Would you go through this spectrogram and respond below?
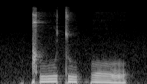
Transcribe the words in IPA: ǁ u t u ɠ o

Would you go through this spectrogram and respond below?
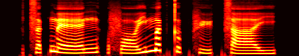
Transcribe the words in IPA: t͡s ɐ˨˥ k̚ m ɛː˨˧ ŋ | f ɔː˨˥ j m ɐ˥ k̚ t̪ ʊ˨˥ k̚ f yː˨˥ k̚ s aː˨ j

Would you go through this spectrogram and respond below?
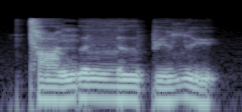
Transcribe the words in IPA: tʰ ɑ ŋ ɯ lː ɯ p y ʎ y

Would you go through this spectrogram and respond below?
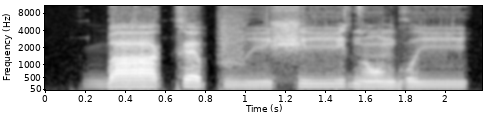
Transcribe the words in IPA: ɡ͡b aː˦ k ɛ˦˨ p v i˨ ʃ iː˦ d ɔ̃˧ ɡʷ i˧

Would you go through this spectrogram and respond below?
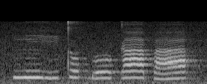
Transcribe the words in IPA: ŋ ĩ˧ ɣ i˨˦ t o˦ ɡ͡b oː˧ ɡ aː˦ p a˨˦

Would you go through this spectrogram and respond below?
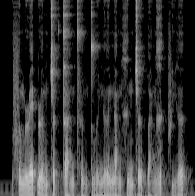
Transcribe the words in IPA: f ə˧ m ɹ ɛ˦˥ t̚ ɹ ə˨˩˦ m c ə˦˥ k̚ t̪ a˨˩˦ n t̪ʰ ə˨˩˨ m t̪ u˨˩ ə̯ n əː˧ n a˨˩˨ ŋ x ɨ˧ m c əː˨˩ p̚ w a˨˩˦ ŋ ɣ ə˦˥ k̚ f i˧˥ ə̯

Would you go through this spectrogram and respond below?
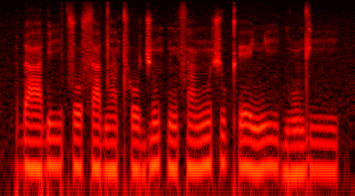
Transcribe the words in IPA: ɗ aː˨ ɗ iː˨ t͡s o˨ s a˨ d ã˨ tʰ o˨ d͡ʒ ũ˦ k͡p ĩ˨ s ã˦ ŋ ũ˦ ʃ u˦ kʼ eː˦˨ ɲ iː˦˨ ɡ ũ˨˦ d iː˦

